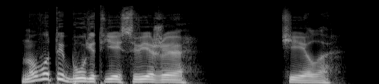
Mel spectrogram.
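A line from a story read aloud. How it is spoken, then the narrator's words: Sighing. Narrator (Russian): вздохнул Орлов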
